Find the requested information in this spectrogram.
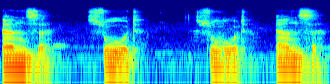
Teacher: This W right there is not pronounced.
